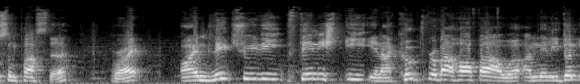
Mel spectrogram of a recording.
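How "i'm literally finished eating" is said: ordinary delivery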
